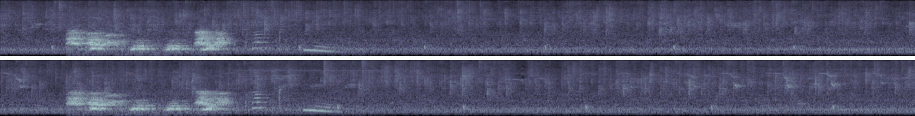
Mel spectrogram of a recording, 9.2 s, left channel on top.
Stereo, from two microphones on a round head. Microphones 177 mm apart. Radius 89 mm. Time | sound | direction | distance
0.7 | a dog barking | 40° left (ahead or behind) | 7 m
2.3 | a child speaking | 60° right (ahead or behind) | 1.3 m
